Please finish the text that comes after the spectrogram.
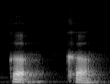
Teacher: जब हम इनको बोल रहे हैं तो हमारा मुख का कोई भी और अन्य पार्ट कहीं पर भी टच नहीं हो रहा, सिर्फ गले से ही आवाज़ आ रही है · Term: कंठ व्यंजन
